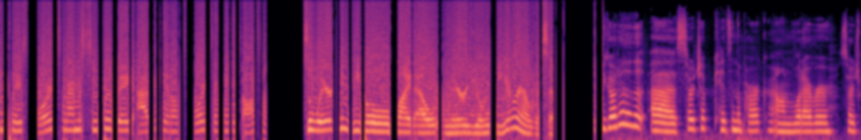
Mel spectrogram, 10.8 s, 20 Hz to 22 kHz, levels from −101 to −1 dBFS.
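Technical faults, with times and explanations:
0.00–7.54 s, low bit depth without dither: the sound is coated in a coarse, grainy distortion that swells and shifts with the signal. Quiet passages turn harsh and sputtery, and the softest moments collapse toward silence. The likely cause is requantisation to very few levels, consistent with about 4 bits, rounded with no dither. The error therefore tracks the waveform, sitting only around 10 dB below the signal.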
